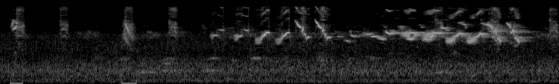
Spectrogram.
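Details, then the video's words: Captive coleiro singing for song training of a young bird: a few isolated sharp chips, then a quick run of high, buzzy descending notes flowing into a sustained warbled twitter, with light background hiss. "Coleiro Professor Aprendizado"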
